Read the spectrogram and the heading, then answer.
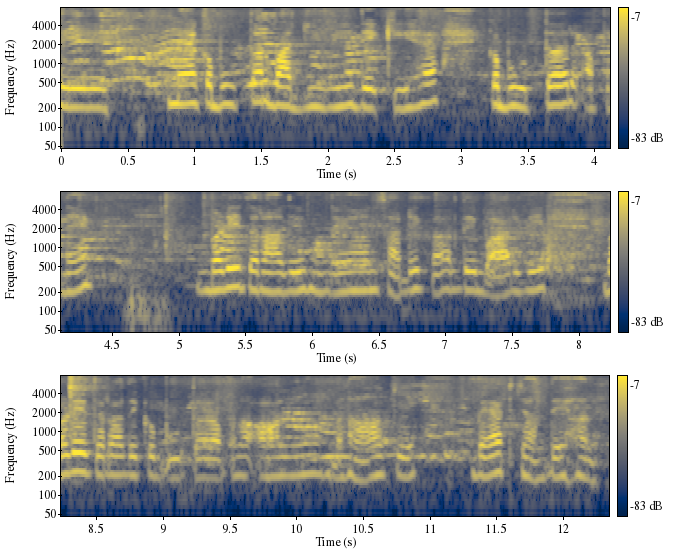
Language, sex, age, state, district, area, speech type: Punjabi, female, 30-45, Punjab, Kapurthala, urban, spontaneous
